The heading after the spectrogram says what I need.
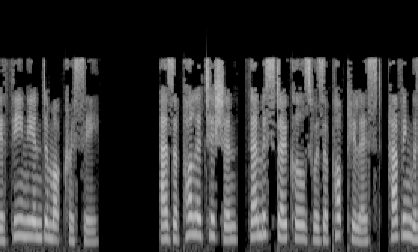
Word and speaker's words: Θεμιστοκλῆς: Themistocles, Greek, Themistocles, Greek pronunciation, Themistocles, Themistocles, glory of the law, c.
